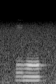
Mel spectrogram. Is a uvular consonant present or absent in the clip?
absent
